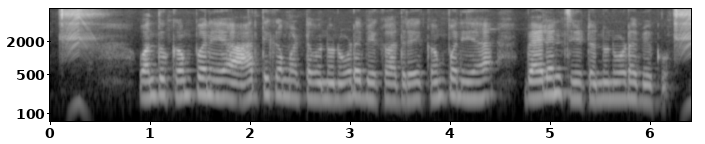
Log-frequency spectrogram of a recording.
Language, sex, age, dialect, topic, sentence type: Kannada, female, 18-24, Mysore Kannada, banking, statement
